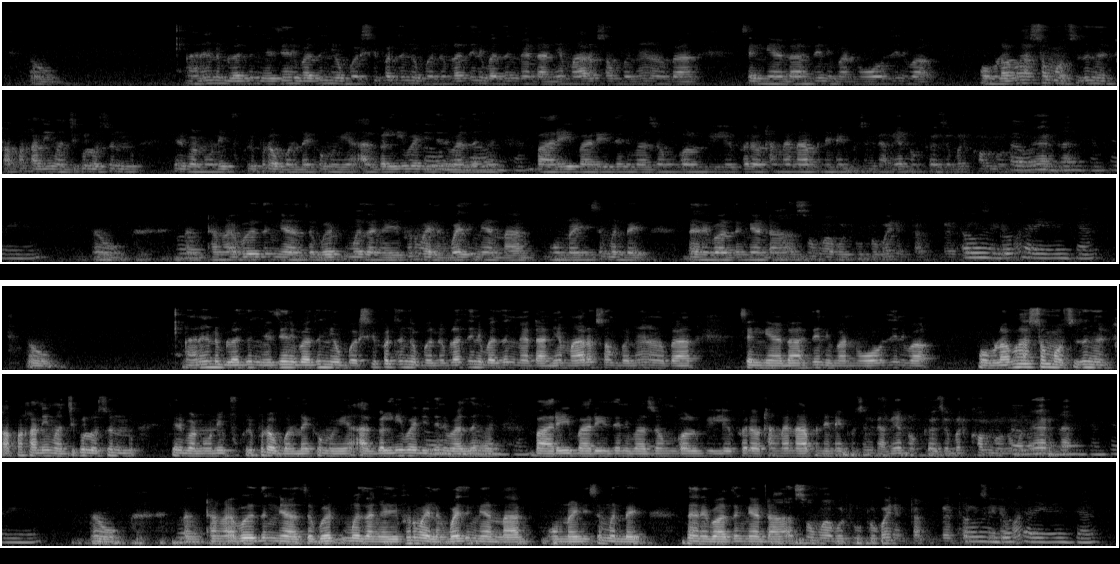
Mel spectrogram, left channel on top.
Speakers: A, on the right (about 90°); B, on the left (about 15°).
A: औ। मानो होनोब्ला जोङो जेनेबा जोंनियाव बोरसिफोर जोङो बोनोब्ला जेनेबा जोङो दानिया मा रसम मोनो होनोब्ला जोंनिया दा जेनेबा न'आव जेनेबा अब्लाबा समावसो जोङो खाफा खानै मानसिखौल'सो जेनेबा न'नि फुख्रिफोराव बोननायखौ नुयो। आगोलनि बायदि
B: औ
A: जेनेबा
B: नंगौ
A: जोङो
B: नोंथां
A: बारि बारि जेनेबा जंगल बिलोफोराव थांना ना बोनहैनायखौ जों दानिया न'खआ जोबोद खम नुनो
B: औ
A: मोनो
B: नंगौ
A: आरोना
B: नोंथां थारैनो
A: औ नोंथां
B: औ
A: थाङाबो जोबोद मोजाङै जोंनिया ना हमनायनि सोमोन्दै। जेनेबा जोंनिया दा समाबोथ'थ'बाय नोंथां। दोनथ'नोसै
B: औ नंगौ
A: नामा
B: थारैनो नोंथां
